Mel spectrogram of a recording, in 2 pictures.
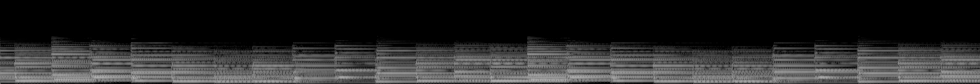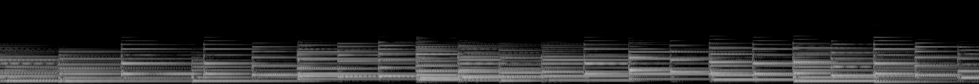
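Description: Background piano music, a steady stream of gently struck notes.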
